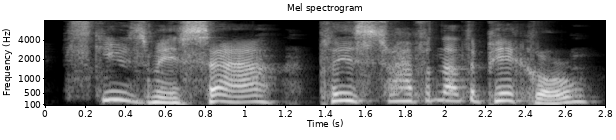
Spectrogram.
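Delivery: high, pleading peasant beggar; peasant begging voice. Pretend. Streamer playing a Renfest peasant begging for a pickle. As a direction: beg sweetly like a lowly peasant. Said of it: "I was begging for trinkets and pickles".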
